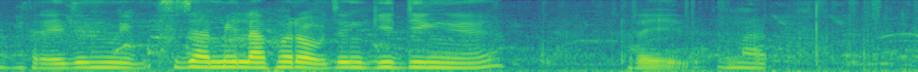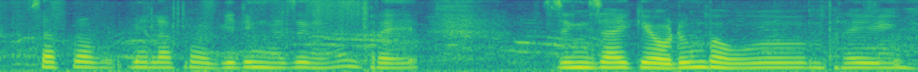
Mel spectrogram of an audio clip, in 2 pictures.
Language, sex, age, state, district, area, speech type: Bodo, female, 18-30, Assam, Udalguri, rural, spontaneous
